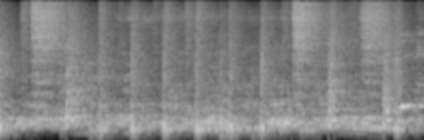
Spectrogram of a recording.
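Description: Live band music with the drum kit to the fore: a steady groove of kick and snare hits in an instrumental stretch with no singing.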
